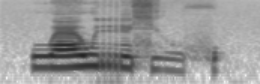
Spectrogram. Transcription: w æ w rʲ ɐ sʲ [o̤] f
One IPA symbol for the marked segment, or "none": o̤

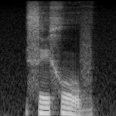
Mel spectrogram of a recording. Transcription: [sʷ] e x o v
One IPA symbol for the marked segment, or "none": s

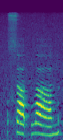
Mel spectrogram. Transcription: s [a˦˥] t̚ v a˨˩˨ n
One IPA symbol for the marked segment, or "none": a˨˩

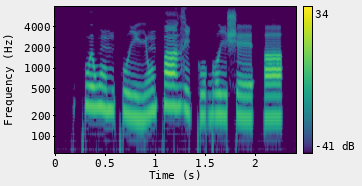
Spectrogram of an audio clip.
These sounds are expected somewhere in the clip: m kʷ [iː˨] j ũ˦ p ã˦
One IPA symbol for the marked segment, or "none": iː˨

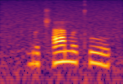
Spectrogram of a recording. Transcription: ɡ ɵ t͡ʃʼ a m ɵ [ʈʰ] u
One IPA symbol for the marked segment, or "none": t̪ʰ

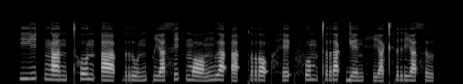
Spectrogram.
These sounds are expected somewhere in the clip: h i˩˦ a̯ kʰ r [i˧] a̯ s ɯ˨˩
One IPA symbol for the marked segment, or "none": i˧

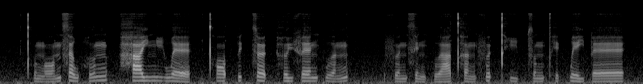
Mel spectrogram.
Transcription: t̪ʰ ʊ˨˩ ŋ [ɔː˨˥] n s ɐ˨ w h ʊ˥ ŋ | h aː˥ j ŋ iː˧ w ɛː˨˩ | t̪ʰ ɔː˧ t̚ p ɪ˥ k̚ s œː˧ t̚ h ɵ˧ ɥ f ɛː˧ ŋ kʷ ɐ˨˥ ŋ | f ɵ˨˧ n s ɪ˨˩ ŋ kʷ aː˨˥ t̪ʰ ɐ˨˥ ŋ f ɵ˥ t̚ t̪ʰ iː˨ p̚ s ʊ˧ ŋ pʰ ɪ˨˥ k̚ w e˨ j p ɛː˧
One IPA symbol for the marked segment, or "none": ɔː˨˥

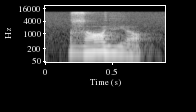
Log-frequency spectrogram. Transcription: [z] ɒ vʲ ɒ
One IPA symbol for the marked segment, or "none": z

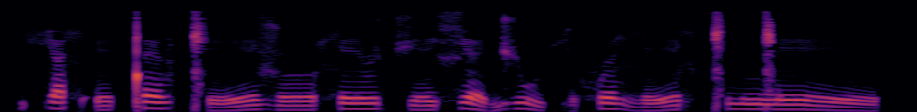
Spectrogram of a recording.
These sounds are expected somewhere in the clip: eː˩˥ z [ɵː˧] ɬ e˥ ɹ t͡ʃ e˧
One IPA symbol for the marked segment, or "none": ɵː˧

